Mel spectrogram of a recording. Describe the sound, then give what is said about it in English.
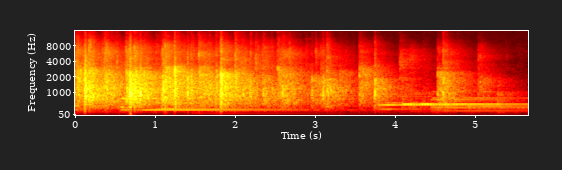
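An audience applauds for several seconds as a clap offering to the Lord Jesus while taking their seats, a dense, steady wash of many hands clapping at even loudness, with sustained low musical notes holding underneath and shifting to a higher chord partway through. “Why don't you take your seats with a clap offering to the Lord Jesus?”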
